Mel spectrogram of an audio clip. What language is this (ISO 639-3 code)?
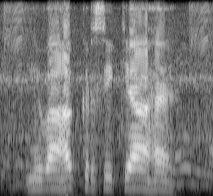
mai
